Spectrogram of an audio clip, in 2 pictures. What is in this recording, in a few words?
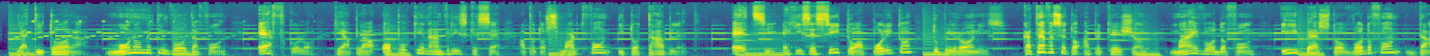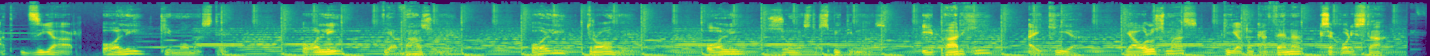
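Greek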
